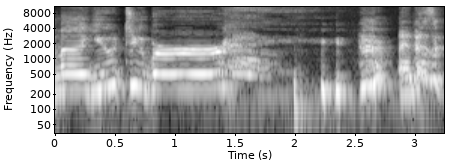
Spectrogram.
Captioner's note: laughs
